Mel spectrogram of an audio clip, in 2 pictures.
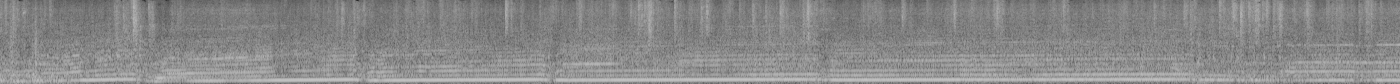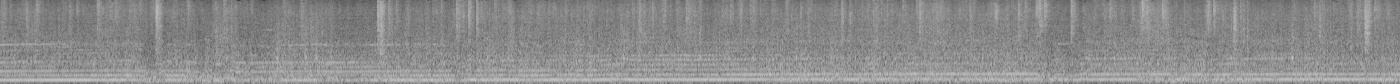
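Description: Rally car engine heard from inside the cabin, accelerating hard through four quick upshifts, then held at high revs flat out, with brief lifts about twelve and sixteen seconds in.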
